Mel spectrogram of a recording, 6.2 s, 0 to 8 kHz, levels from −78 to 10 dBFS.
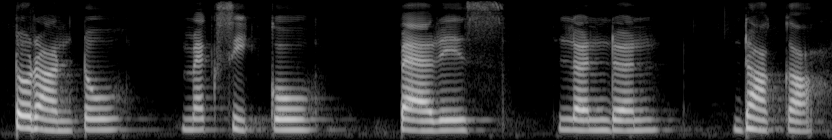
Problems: none marked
